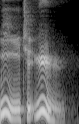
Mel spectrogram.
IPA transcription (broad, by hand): i to y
